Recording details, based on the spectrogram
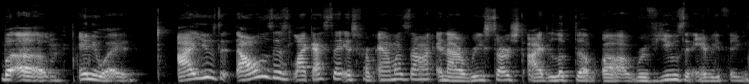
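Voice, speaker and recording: Speaking at a moderate pace, a woman with an unremarkable speaking voice uses lively intonation at a medium pitch. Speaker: beauty vlogger. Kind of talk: casual vlog talk. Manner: casual, filler-heavy.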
